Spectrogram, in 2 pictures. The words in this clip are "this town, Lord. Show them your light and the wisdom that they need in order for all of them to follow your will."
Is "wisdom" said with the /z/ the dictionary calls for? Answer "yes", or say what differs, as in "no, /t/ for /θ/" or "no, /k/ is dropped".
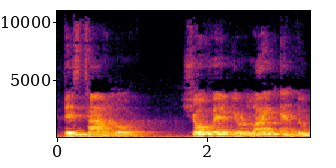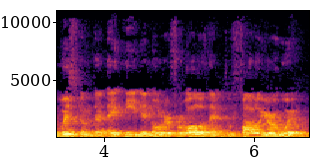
yes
